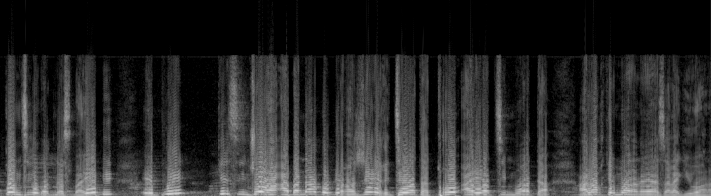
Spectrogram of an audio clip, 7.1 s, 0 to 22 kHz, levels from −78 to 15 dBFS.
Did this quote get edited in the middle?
no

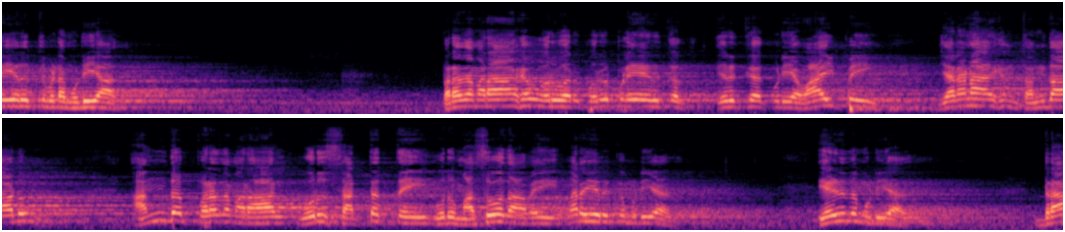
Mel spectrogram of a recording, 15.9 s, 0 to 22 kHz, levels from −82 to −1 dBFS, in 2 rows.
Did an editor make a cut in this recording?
no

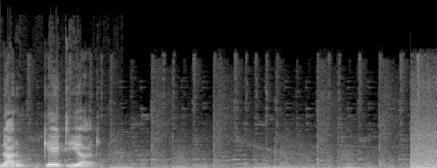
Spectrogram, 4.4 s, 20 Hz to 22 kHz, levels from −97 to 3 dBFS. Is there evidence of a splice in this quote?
no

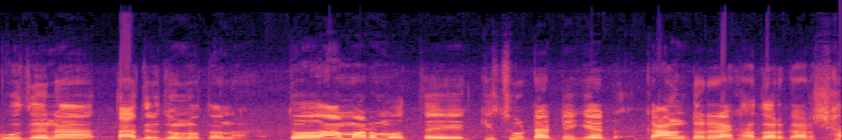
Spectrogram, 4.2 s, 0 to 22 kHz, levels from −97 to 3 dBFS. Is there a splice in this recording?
yes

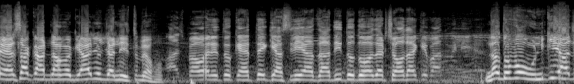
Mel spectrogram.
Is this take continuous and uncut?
yes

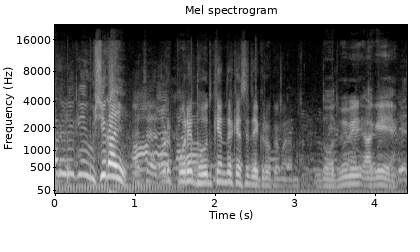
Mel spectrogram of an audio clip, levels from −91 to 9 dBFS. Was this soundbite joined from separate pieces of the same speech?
yes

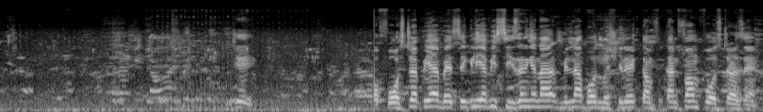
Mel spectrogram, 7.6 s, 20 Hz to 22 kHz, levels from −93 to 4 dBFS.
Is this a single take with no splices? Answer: no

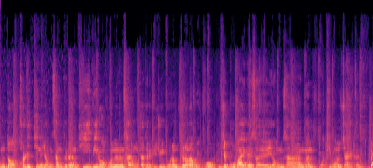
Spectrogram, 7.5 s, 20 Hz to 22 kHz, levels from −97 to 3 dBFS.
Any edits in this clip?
no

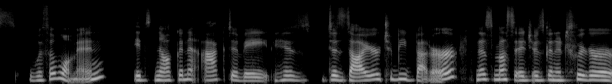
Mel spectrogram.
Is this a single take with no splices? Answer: no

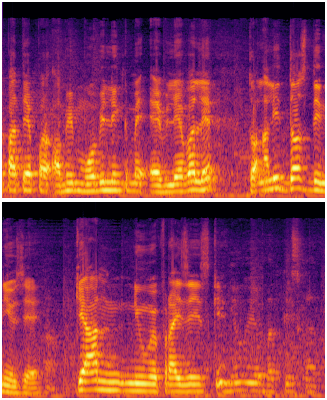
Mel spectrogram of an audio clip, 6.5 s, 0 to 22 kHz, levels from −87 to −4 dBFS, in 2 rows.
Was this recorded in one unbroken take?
no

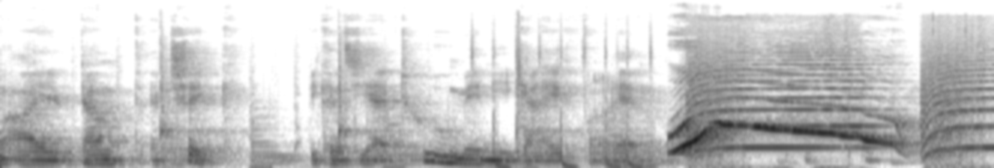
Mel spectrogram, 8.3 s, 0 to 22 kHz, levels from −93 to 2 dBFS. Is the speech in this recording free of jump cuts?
yes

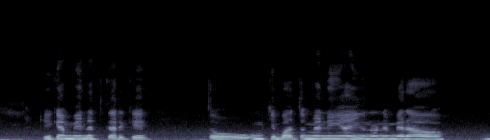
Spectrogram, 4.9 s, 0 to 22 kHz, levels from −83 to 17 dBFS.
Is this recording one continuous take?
yes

